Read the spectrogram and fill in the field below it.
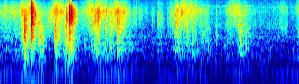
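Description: Paper sheets rustle as they are turned.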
